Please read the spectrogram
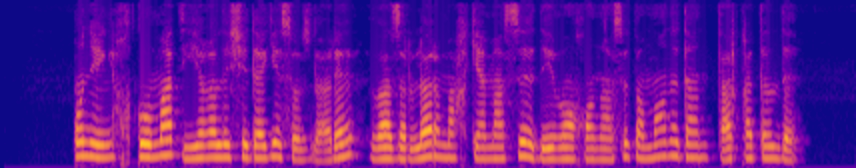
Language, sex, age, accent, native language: Uzbek, female, 18-24, Toshkent viloyati, Uzbek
